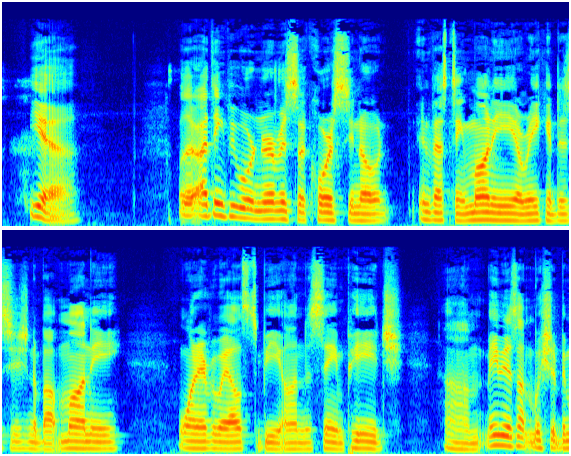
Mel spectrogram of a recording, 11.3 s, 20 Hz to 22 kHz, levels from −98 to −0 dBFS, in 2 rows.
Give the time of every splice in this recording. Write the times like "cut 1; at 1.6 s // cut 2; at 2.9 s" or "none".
cut 1; at 8.2 s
